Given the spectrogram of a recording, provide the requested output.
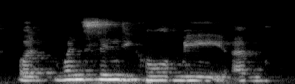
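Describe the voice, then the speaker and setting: A woman speaks with a British accent. Her intonation is monotone and flat. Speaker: theatre producer and writer. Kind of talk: eulogy.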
